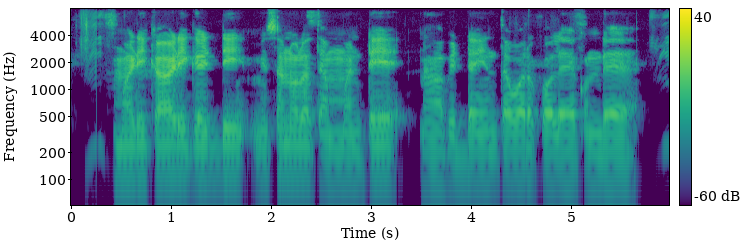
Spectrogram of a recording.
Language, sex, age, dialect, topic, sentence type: Telugu, male, 18-24, Southern, agriculture, statement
